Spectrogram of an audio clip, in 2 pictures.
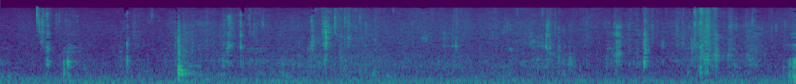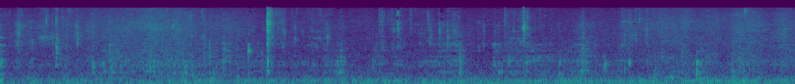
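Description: Close-miked eating of a sushi burrito: a bite, then chewing and lip smacking with irregular wet mouth clicks, over a steady low hum.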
